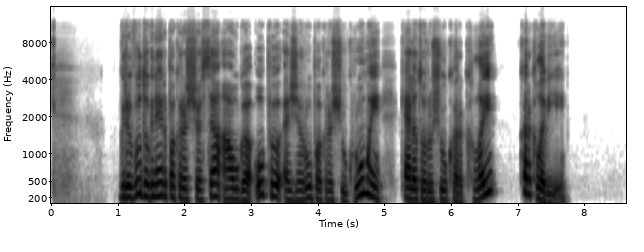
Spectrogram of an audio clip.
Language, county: Lithuanian, Vilnius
